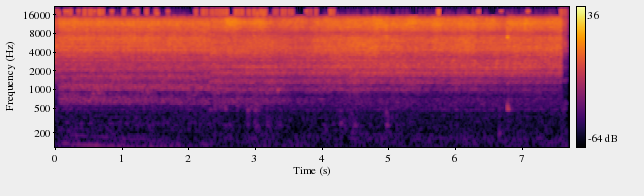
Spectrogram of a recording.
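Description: Ginger paste, slit green chilies and chopped tomatoes hit a hot wok and sizzle loudly and steadily up close, with occasional faint stirring clicks and no speech.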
